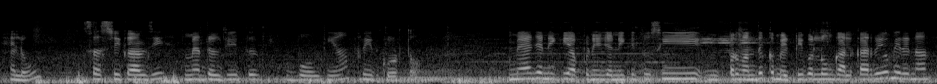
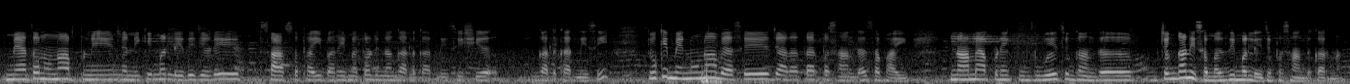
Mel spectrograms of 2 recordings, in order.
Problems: constant background noise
